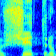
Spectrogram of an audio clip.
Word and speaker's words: क्षेत्र: ना शू बस तो ये आपका तो आपको क्षेत्र बोलना है क्षेत्र हां ठीक है क्या हो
